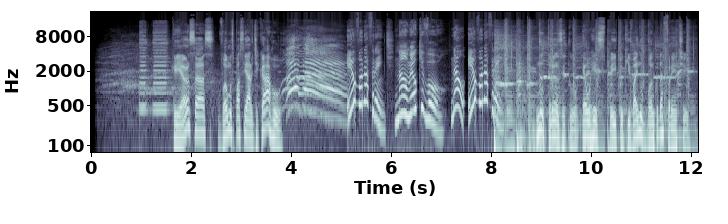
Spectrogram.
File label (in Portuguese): Spot Transito criancas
